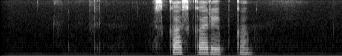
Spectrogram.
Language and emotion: Russian, neutral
